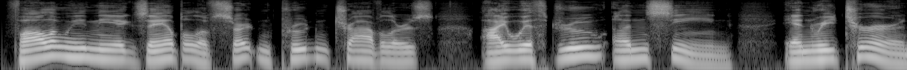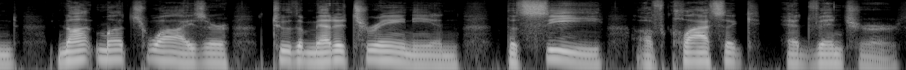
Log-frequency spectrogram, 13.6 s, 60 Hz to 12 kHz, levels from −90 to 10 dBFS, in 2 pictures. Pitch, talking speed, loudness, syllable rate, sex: 120 Hz, 95 wpm, -20 LUFS, 3.9 syllables/s, male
